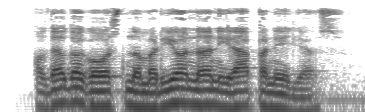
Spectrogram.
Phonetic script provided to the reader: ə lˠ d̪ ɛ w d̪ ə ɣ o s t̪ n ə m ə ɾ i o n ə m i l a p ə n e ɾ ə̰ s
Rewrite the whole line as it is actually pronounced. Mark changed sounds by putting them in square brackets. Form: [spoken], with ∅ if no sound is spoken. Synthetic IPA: ə lˠ d̪ ɛ w d̪ ə ɣ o s t̪ n ə m ə ɾ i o n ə [n] i [ɾ] a p ə n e [ʎ] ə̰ s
